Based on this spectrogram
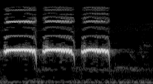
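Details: Rò call of an old female white-browed laughingthrush taken from the wild, played to spur males into song: three loud, nasal, evenly pitched notes of about a third of a second each, back to back.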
